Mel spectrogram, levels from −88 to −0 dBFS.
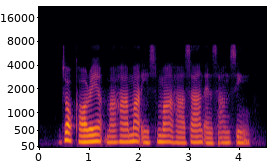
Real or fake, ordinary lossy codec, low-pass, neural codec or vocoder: fake; none; 7.2 kHz; codec, 24 kHz, 0.5 kbps, DualCodec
